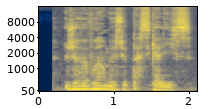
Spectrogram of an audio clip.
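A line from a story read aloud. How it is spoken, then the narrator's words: Low secretive request. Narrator (French): demanda Béranger à voix basse avec une pointe de secret dans la voix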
